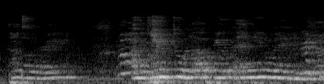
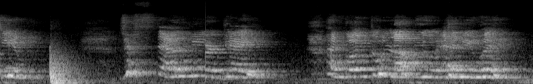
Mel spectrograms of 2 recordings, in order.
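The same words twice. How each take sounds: First: Hushed start, mock motherly reassurance; imitating a forgiving mom; consoling mom impression. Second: Put-on motherly insistence; mom impression. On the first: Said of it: "my mom finally looks at me and she goes". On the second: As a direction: imitate mom coaxing, pushing the last phrase. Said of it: "she looks at me and she goes".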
